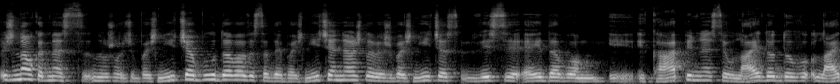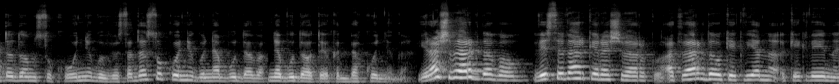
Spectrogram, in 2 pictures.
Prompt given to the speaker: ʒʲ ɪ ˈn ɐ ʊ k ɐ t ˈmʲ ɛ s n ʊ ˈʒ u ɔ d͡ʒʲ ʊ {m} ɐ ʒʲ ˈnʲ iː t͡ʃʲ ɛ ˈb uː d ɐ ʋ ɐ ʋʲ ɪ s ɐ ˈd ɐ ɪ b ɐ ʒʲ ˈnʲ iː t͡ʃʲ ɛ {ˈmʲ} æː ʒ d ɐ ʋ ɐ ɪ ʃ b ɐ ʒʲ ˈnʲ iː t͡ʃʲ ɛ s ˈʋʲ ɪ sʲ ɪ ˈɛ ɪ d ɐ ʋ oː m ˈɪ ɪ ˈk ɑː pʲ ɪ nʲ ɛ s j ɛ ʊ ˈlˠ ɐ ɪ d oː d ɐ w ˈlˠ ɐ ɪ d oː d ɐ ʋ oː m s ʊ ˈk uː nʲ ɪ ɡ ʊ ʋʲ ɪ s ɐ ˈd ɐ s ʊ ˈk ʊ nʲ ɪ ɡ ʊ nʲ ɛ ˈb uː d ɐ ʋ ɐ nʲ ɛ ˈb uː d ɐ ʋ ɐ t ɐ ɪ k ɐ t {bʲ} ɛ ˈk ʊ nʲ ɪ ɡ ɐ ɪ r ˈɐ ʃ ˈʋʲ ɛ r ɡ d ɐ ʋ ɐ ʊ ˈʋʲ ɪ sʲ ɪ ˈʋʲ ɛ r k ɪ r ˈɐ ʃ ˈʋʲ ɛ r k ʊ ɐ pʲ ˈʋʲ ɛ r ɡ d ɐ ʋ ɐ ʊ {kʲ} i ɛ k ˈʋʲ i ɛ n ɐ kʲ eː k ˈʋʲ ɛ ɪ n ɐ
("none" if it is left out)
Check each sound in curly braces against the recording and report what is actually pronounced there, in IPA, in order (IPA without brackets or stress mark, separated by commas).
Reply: b, nʲ, bʲ, kʲ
